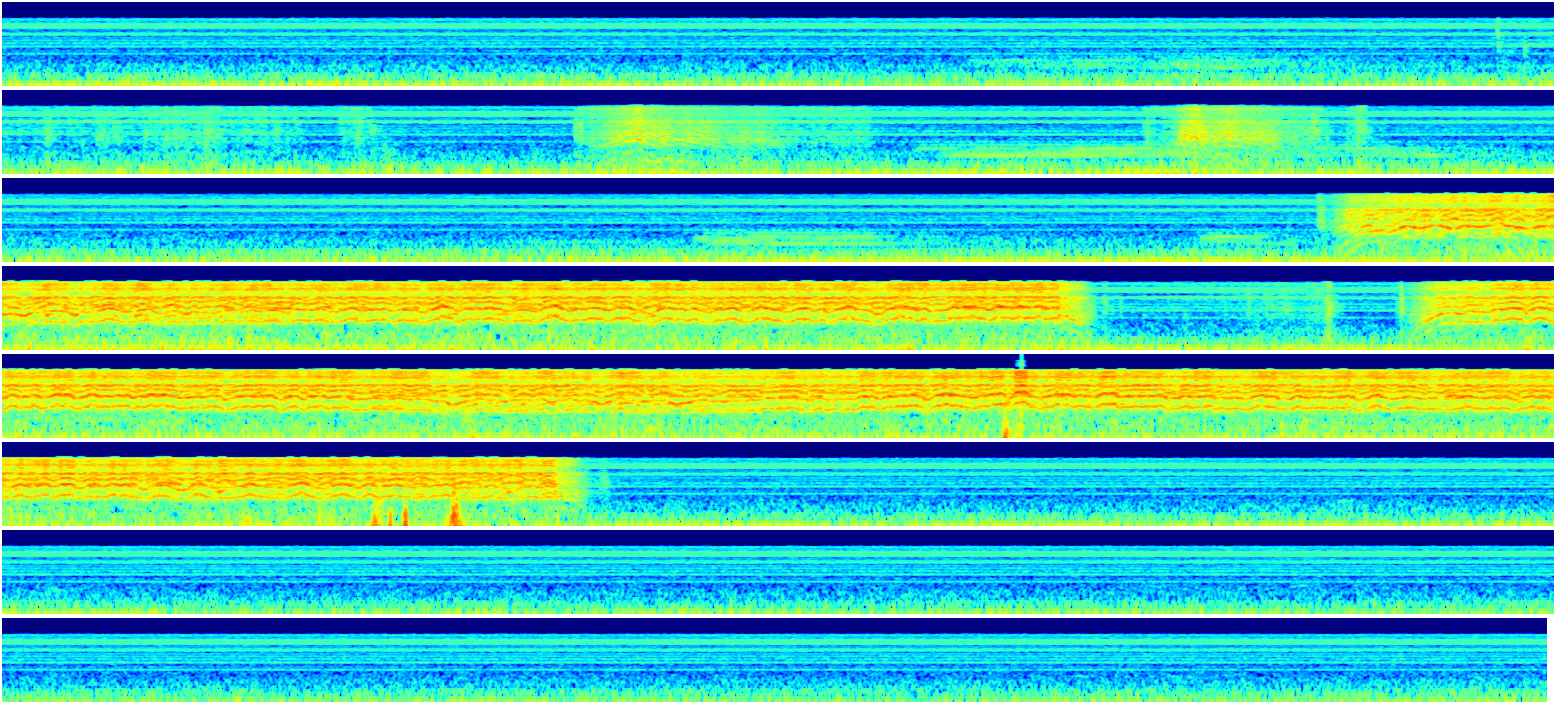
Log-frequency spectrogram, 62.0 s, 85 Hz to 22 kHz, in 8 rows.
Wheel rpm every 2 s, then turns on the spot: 0, 0, 0, 0, 20, 20, 10, 10, 0, 0, 0, 100, 170, 160, 60, 100, 160, 160, 160, 160, 150, 10, 0, 0, 0, 0, 0, 0, 0, 0, 0.
10-12 28-30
